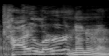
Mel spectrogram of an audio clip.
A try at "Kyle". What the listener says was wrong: Kyle. No R. at the end.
